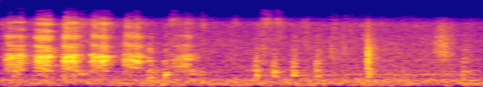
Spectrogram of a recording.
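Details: Backyard chickens: a quick string of loud, rough clucks in the first second, then softer scattered clucks and clicks over a low rumble.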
